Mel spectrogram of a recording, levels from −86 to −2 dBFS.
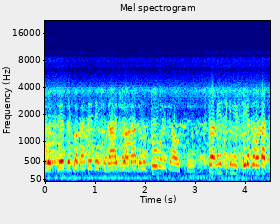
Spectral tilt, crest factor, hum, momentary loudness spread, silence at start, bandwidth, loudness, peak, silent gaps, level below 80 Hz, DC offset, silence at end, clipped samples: -4.5 dB/octave; 16 dB; none; 7 LU; 0 s; 8.8 kHz; -19 LUFS; -4 dBFS; none; -62 dBFS; under 0.1%; 0 s; under 0.1%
